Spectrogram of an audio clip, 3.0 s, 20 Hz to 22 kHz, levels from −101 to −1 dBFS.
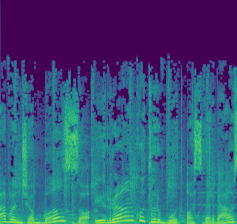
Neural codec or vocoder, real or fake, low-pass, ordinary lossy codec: none; real; 19.8 kHz; MP3, 64 kbps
